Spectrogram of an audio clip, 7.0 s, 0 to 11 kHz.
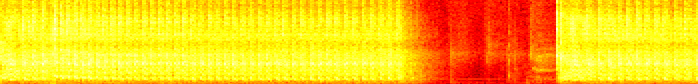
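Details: Honda CBX six-cylinder motorcycle's first start in 20 years after a full carb rebuild, with the vacuum system ignored. A raised, slightly uneven idle that is still clearing its throat, with a little smoke. The high idle comes from the carbs starving for fuel.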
